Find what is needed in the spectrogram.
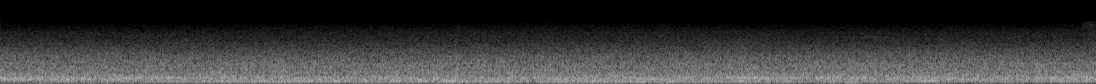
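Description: Steady low mechanical hum over an even rushing noise.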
